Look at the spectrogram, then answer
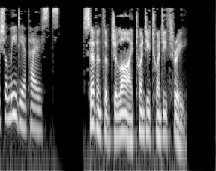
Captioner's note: british male voice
